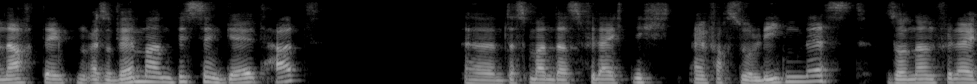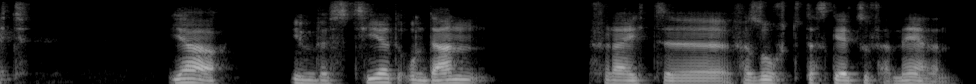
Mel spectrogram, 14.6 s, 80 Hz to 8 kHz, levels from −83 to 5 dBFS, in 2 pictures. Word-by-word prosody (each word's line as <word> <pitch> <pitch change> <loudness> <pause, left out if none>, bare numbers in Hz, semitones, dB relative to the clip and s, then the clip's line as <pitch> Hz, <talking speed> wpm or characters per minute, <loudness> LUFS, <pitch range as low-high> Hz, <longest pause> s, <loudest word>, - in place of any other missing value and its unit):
nachdenken. 130 0 +1
Also, 115 -2 0
wenn 150 +6 +5
man 170 -2 +3
'n - - -3
bisschen 165 -5 -1
Geld 150 +4 +1
hat 195 +6 +1 1.2
äh, 115 -2 -1
dass 115 +1 -5
man 130 -1 +2
das 120 -1 0
vielleicht 130 0 -2
nicht 145 +1 -4
einfach 135 0 -3
so 120 - -1
liegen 145 +10 +2
lässt, 195 +2 -4
sondern 130 +1 +1
vielleicht 135 -1 -1 1.0
ja, 135 -6 +5 0.5
investiert 120 +5 0
und 120 -3 -2
dann 120 +2 +3 0.8
vielleicht, 110 -2 -1
äh, 100 -1 +1
versucht, 115 0 -2
das 115 -1 -5
Geld 110 -2 +4
zu 115 - -5
vermehren. 100 -3 -2
125 Hz, 125 wpm, -31 LUFS, 115-140 Hz, 1.2 s, wenn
